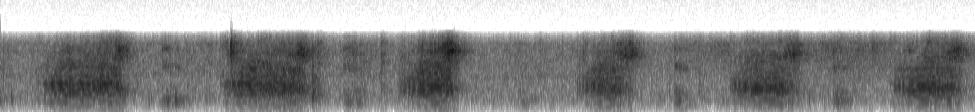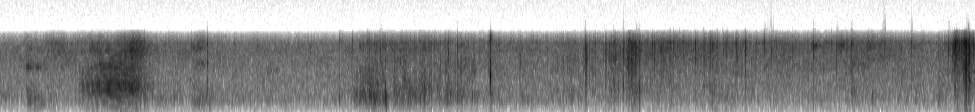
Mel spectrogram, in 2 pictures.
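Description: Rhythmic rasping snores about every one and a half seconds, fading into irregular softer breathing noise; snoring during sleep.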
